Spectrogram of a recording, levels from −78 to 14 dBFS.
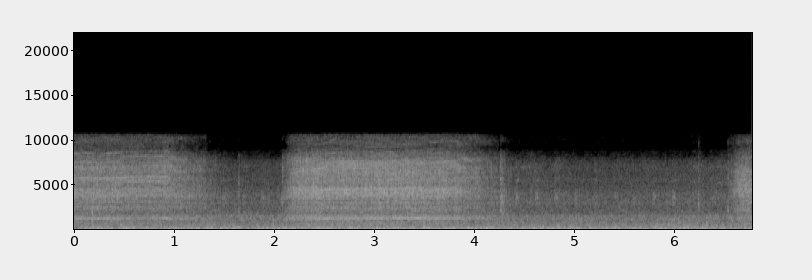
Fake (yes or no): no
